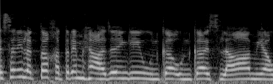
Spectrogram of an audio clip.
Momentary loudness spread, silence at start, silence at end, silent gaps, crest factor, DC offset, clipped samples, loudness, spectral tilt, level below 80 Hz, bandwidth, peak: 3 LU; 0 s; 0 s; none; 12 dB; under 0.1%; under 0.1%; -21 LUFS; -6 dB/octave; -40 dBFS; 11.5 kHz; -8 dBFS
